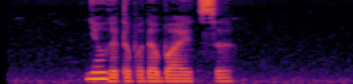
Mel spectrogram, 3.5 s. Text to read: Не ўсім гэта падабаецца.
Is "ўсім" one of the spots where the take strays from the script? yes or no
yes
